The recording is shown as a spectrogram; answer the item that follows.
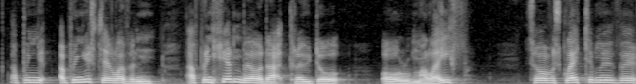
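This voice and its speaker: At a moderate pace, the speaker uses lively intonation in a dark, mellow tone. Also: woman, medium pitch for a woman. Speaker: former long-stay hospital resident. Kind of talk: interview.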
